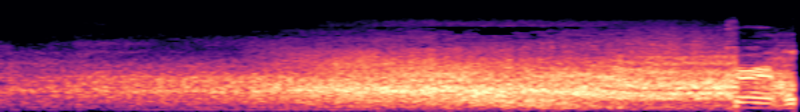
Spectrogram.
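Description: A pickup truck passing on the highway, its tyre and road noise swelling as it approaches and staying loud as it goes by.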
